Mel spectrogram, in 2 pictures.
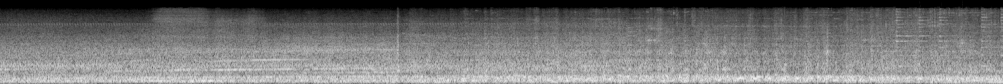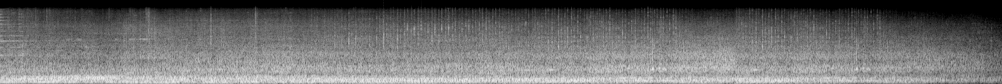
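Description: New Orleans streetcar approaching and running past on its rails with a steady rumble, with a faint rising whine in the first few seconds. The sound fades out at the end.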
